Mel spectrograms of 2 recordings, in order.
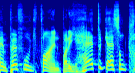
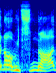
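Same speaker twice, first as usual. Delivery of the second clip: ordinary delivery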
